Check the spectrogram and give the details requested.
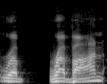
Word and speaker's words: Rabban: of the 2nd century, where Rabban, is that how you say it? Rabban, R-A-B-B-A-N? Yeah.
